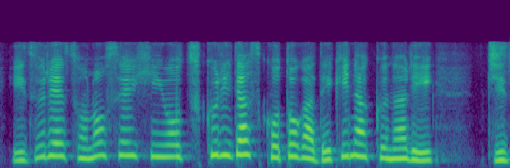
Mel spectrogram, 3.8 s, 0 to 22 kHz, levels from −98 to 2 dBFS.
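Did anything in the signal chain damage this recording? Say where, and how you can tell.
Yes. At 1.32 s the call software's gain control raised the device's analogue input level in one jump of about 4 dB, a microphone volume step-up. Background noise rises with the speech, so it is not the talker getting louder. It is instant, not a gradual compressor ride, all within band-limited G.722 audio with nothing above 8 kHz.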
